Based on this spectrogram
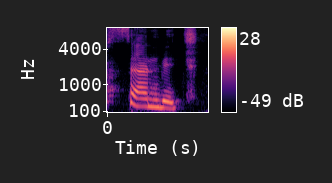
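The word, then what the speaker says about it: sandwich: अगला क्वेश्चन है question number 16, विच letter is silent is the word सैंडविच? ये हम वैसे नॉर्मली से सैंडविच बोलते हैं जो कि हम गलत बोलते हैं, इसे बोला जाता है सैंडविच। तो इसमें पूछा गया कौन सा लेटर इसमें साइलेंट होगा? N, option B W, option C D, option D S। तो इसमें कौन सा आंसर सही होगा? सी D, सी का D, सैंडविच। डी इसमें क्या होता है?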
